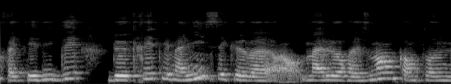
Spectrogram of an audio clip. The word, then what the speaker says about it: Taimani: tes manies en fait on prononce tes manies pas de souci donc de tes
